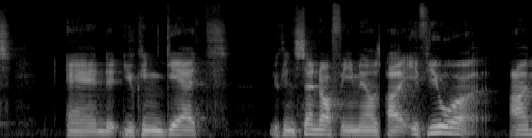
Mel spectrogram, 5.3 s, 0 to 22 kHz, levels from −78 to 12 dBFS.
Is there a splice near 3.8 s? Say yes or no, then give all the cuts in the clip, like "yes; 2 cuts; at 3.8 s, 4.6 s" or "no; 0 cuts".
yes; 1 cut; at 3.8 s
